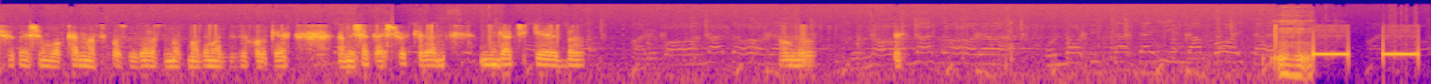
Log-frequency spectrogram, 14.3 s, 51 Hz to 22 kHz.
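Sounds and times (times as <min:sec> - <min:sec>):
speech: 0:00.1 - 0:06.0, 0:07.8 - 0:08.2, 0:08.9 - 0:09.2, 0:12.7 - 0:13.3
telephone busy signal after a dropped call: 0:13.1 - 0:14.3.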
